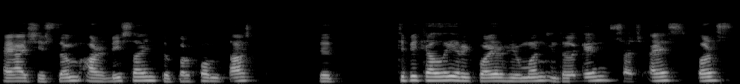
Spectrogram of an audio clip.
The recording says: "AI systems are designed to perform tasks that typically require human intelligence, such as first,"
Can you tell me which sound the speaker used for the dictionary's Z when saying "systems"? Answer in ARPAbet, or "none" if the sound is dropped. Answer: none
